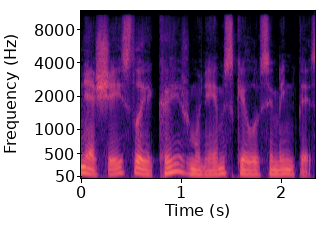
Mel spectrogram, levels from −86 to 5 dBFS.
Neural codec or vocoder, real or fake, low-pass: codec, 16 kHz in and 24 kHz out, 0.6 kbps, FocalCodec, streaming, 2048 codes; fake; 10.8 kHz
